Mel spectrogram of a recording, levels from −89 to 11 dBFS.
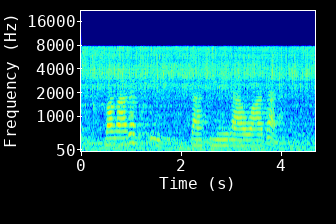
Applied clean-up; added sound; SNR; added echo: none; Sink (filling or washing); 0 dB; reverberation time 1.6 s.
